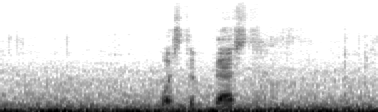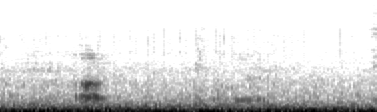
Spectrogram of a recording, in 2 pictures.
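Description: Steady low road rumble inside a moving car, continuous throughout with someone talking briefly over it.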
